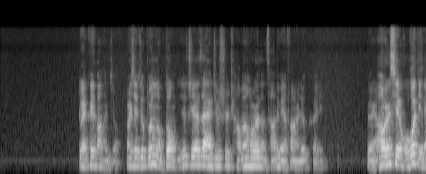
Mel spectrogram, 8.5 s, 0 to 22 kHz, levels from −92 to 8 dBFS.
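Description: No technical faults are audible anywhere in this recording.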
